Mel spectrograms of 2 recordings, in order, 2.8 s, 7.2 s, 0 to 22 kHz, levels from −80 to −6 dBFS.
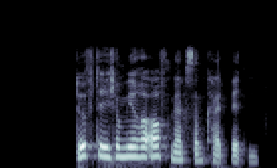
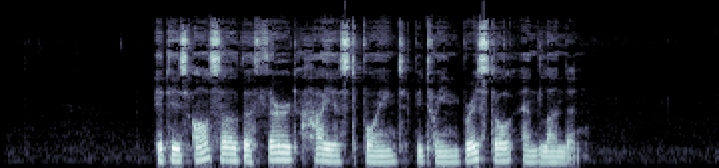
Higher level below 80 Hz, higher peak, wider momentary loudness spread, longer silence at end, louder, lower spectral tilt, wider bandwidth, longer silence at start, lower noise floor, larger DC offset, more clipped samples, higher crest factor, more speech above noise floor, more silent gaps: second, -60 dBFS vs -54 dBFS; second, -4 dBFS vs 0 dBFS; about the same, 11 LU vs 11 LU; second, 0.2 s vs 1.4 s; second, -22 LUFS vs -16 LUFS; first, -6 dB/octave vs -3.5 dB/octave; second, 8 kHz vs 16 kHz; second, 0.75 s vs 1.55 s; first, -86 dBFS vs -65 dBFS; neither; neither; about the same, 18 dB vs 18 dB; first, 64 dB vs 49 dB; neither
